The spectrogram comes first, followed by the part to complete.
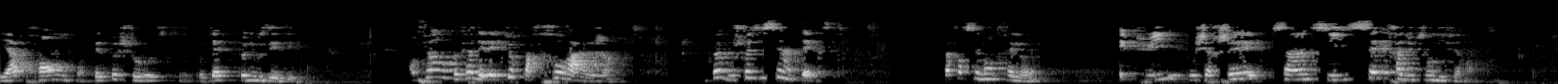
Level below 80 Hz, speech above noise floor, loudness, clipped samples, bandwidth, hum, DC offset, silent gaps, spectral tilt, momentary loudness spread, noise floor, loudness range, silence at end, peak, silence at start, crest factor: -62 dBFS; 42 dB; -19 LUFS; under 0.1%; 7.4 kHz; none; under 0.1%; 8.97-9.04 s, 9.29-9.43 s; -2 dB/octave; 13 LU; -62 dBFS; 7 LU; 0.85 s; -2 dBFS; 0 s; 20 dB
